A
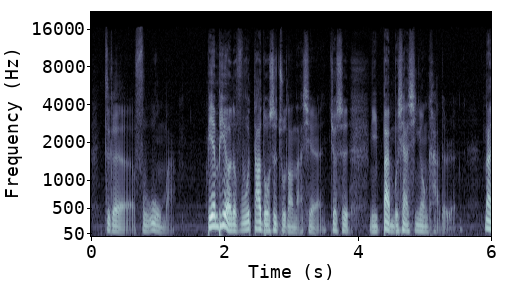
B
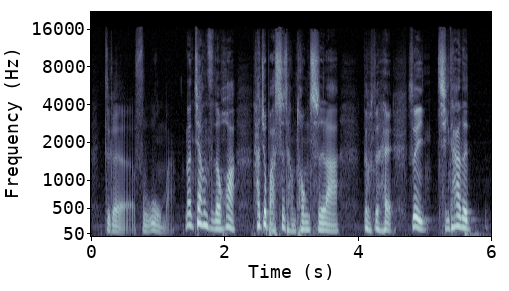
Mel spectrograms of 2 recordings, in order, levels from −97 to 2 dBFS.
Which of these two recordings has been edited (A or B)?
B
